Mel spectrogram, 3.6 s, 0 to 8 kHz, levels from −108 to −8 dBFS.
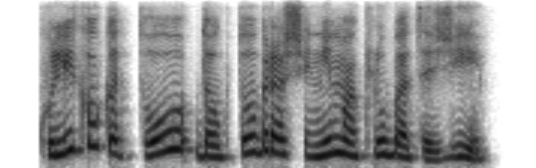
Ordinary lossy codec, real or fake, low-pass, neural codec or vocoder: Opus, 16 kbps; fake; 7.2 kHz; autoencoder, 48 kHz, 128 numbers a frame, DAC-VAE, trained on Japanese speech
